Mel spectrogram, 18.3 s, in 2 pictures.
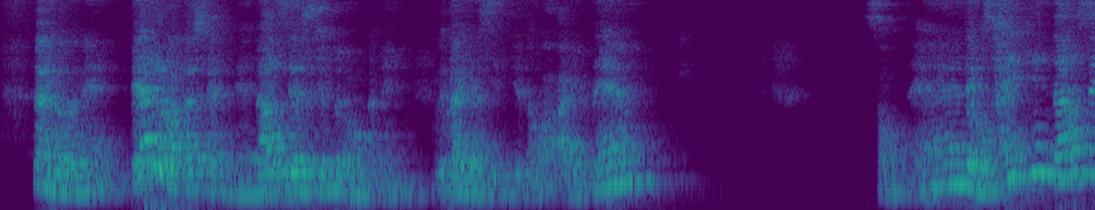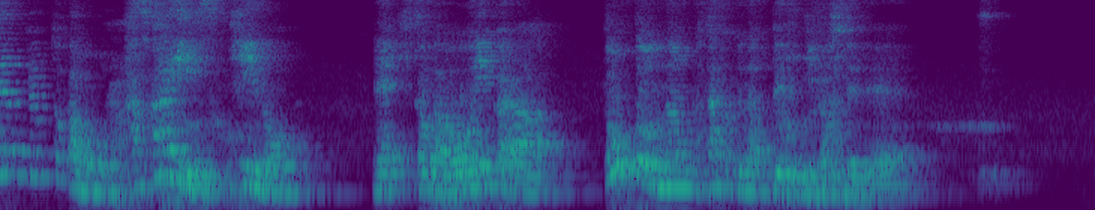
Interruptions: present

